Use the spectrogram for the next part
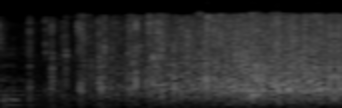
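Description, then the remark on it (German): Audience applause for Cameron's guarantee programme, which encourages people to borrow from banks to buy homes, starts as a few scattered claps and quickly thickens into a dense, steady wash of clapping that grows slightly louder and holds to the end. “Applaus für ein Garantieprogramm, das nun tatsächlich in Kraft getreten ist.”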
